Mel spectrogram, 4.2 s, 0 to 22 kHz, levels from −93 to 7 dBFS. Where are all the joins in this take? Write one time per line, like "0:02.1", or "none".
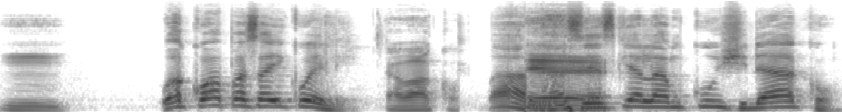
0:02.4

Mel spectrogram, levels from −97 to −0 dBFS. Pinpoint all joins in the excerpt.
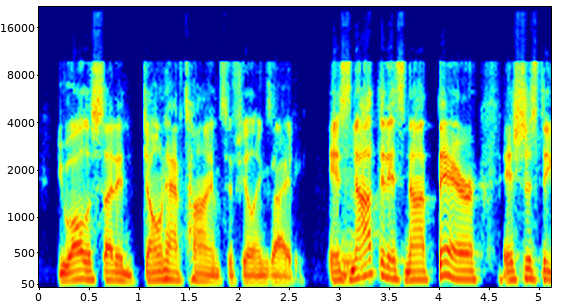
0:02.7

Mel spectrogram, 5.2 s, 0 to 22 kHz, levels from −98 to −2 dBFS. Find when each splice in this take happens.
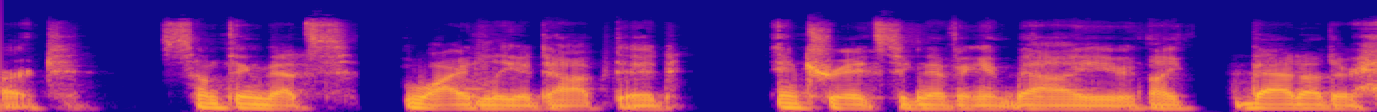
none

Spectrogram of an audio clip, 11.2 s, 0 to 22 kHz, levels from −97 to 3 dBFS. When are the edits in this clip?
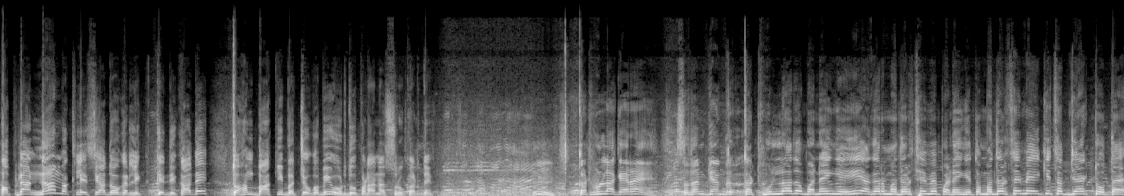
none

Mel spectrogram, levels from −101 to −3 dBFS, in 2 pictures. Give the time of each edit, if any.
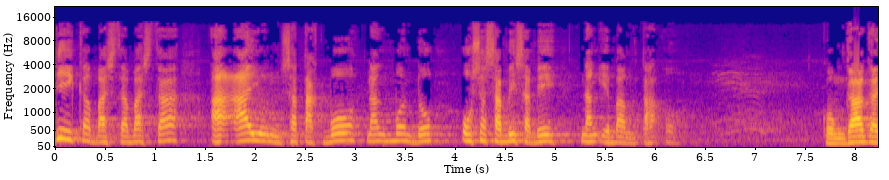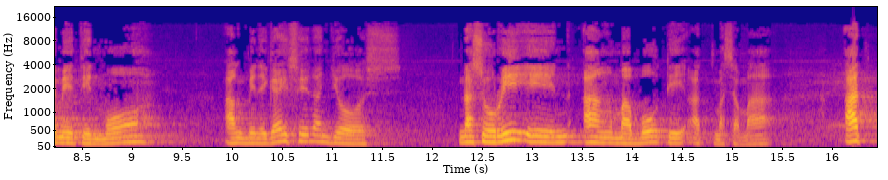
none

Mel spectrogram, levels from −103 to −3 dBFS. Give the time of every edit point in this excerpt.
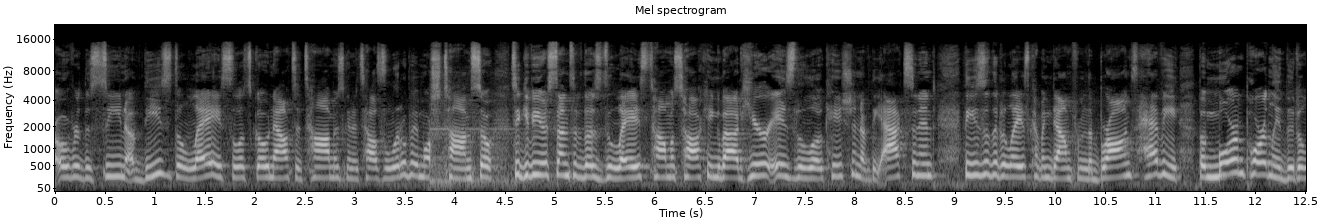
none

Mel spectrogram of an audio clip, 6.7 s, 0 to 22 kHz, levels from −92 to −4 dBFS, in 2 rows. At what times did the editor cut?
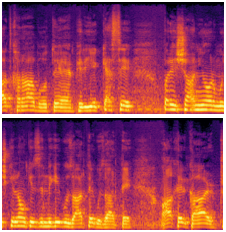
none

